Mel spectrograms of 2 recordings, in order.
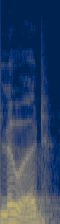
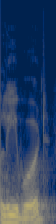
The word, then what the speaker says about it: leeward: He knows about the nautical terms. He knows that it's leeward, not leeward. He hesitates as to whether windward would be windward or windward.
